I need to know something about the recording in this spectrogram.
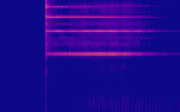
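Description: A single bright ding of a bicycle bell, struck once with a sharp attack and a clear metallic ring that sustains for about a second before fading out, heard alone with no talking.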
